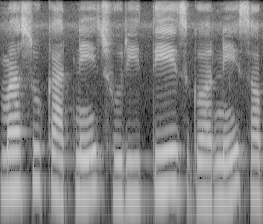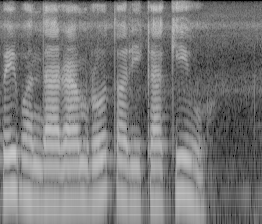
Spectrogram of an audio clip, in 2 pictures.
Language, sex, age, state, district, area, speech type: Nepali, female, 30-45, West Bengal, Kalimpong, rural, read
